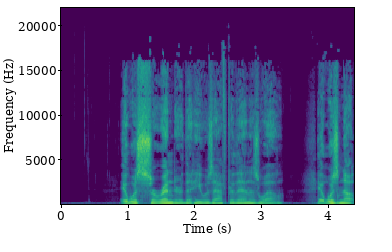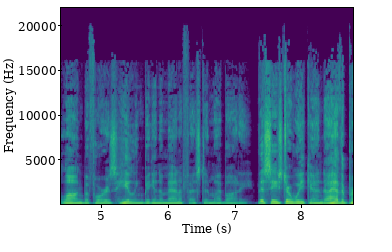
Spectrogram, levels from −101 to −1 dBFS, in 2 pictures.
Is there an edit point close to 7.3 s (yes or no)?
yes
